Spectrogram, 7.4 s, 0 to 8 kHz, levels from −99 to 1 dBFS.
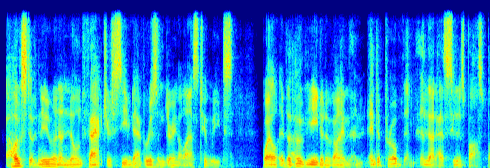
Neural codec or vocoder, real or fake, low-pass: codec, 24 kHz, 1.5 kbps, HILCodec; fake; 7.2 kHz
